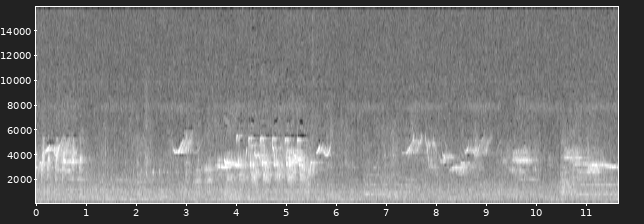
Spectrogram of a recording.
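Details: Very common resident Malaysian pied fantail, Ubon Ratchathani, Thailand, October 14, 2021, shortly after 5 PM; clusters of sharp, squeaky high chirps and short rising whistles arrive in bursts separated by quieter gaps, over faint ambient noise.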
